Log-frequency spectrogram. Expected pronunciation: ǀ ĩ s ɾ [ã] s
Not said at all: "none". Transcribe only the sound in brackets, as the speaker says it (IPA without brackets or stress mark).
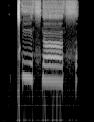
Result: ã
